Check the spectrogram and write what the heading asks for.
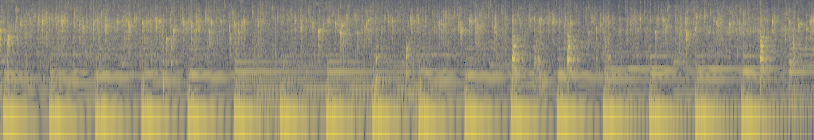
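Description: Hot oil sizzling steadily in an aluminium karahi as fried eggplants and potato pieces are lifted out with a spatula. Under it runs background music with a steady beat.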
